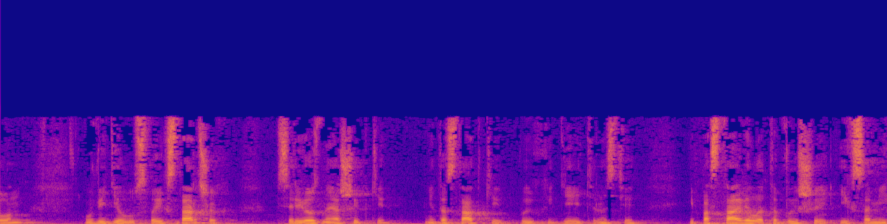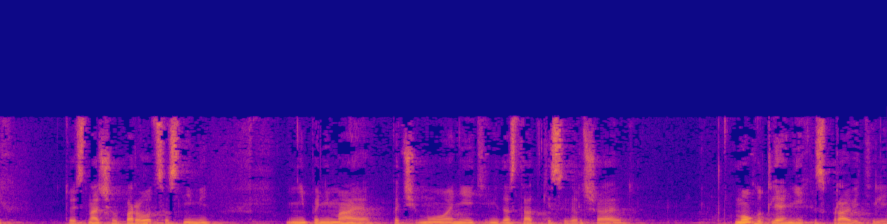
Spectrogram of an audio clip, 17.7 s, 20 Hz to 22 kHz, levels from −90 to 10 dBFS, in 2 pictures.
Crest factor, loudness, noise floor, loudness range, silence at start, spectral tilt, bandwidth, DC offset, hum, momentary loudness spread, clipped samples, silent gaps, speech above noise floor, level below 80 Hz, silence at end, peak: 20 dB; -22 LUFS; -50 dBFS; 4 LU; 0 s; -4.5 dB/octave; 11 kHz; under 0.1%; none; 14 LU; under 0.1%; none; 28 dB; -42 dBFS; 0 s; -2 dBFS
